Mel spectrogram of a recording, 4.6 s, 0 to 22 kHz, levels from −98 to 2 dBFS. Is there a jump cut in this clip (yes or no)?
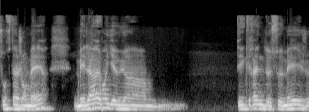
yes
